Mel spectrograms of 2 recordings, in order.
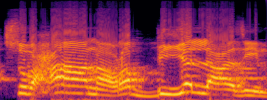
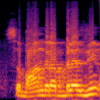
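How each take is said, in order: First: It is said slowly, each word clear. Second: It is said quickly, words run together.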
